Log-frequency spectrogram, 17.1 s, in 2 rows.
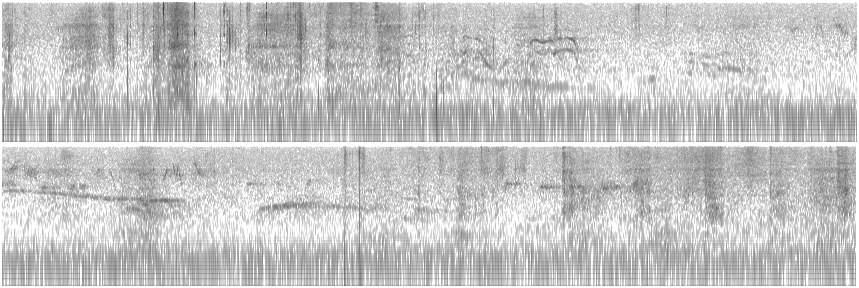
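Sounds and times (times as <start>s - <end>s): faint bird calls: 3.8s - 5.9s, 8.4s - 15.1s.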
